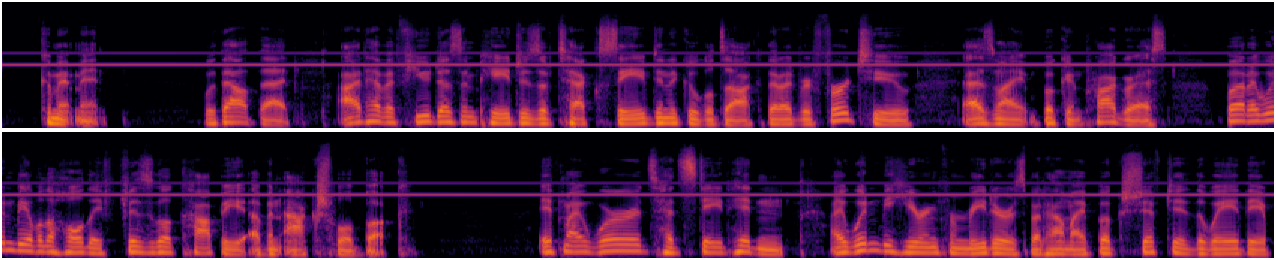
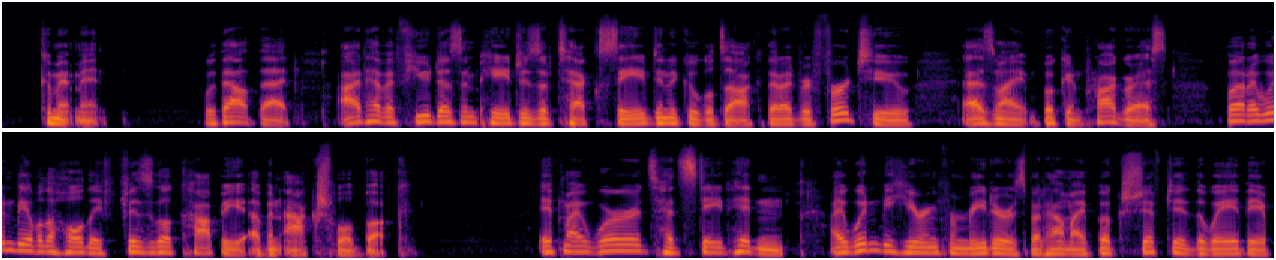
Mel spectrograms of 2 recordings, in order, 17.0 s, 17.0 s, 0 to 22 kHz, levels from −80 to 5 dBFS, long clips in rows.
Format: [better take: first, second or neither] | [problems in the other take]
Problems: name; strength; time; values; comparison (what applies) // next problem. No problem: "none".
second | high-pitched whine; noticeable; throughout; 3.5 kHz, 10 dB below the speech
